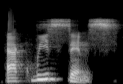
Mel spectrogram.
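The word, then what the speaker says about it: acquiescence: উচ্চারণটা কি হবে? দেখো এক। ঠিক আছে? তারপর হবে কুইস। তারা হবে সেন্স। এটা হবে একচুয়াল উচ্চারণ। একুইসেন্স যার অর্থ কি?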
